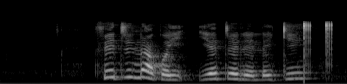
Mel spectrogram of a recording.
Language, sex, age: Northern Sotho, female, 18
